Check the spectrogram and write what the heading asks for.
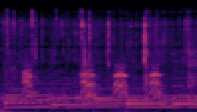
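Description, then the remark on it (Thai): A dog barks in a quick series of about four or five sharp, mid-pitched yaps with short gaps between them, heard over a steady low background hum. “เมื่อฝูงเหี้ยสำลักควัน มันก็พากันวิ่งหนีออกมาจากโพรง เมื่อออกโพรงที่สองก็โดนหมากัด”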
